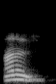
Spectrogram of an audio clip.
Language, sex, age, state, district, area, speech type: Kashmiri, male, 18-30, Jammu and Kashmir, Bandipora, rural, conversation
